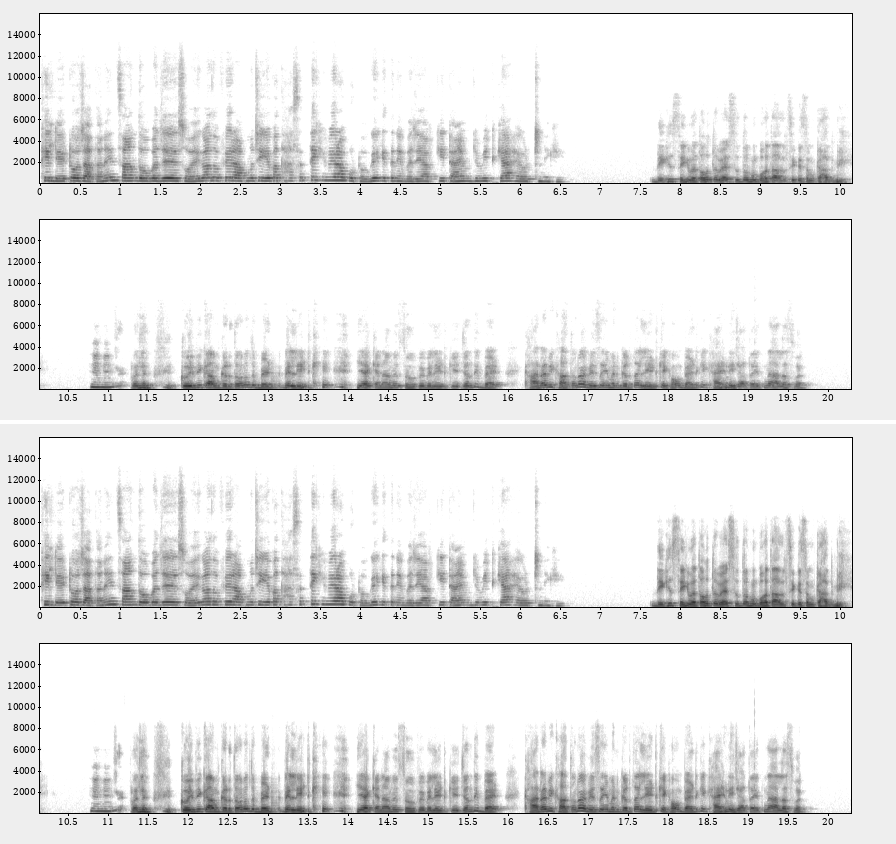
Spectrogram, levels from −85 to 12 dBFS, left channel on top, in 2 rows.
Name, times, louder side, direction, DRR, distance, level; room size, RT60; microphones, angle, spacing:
voice 1, 0.0-6.5 10.8-11.1, left 2 dB, 10° right, 0.5 m, -27 dB
voice 2, 7.6-10.1 11.3-15.9 16.2-19.7, right 5 dB, 70° right, 0.3 m, -22 dB
2.1 x 2.1 x 3.1 m
head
